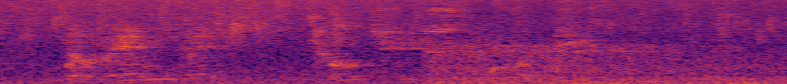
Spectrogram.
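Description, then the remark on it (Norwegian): Running tap water splashes steadily while dishes are washed at home in an apartment on a Tuesday morning by someone listening to an audiobook, with faint clinks and a soft voice murmuring in the background, continuous throughout. “Mens hun tar oppvasken og hører på lydbok hjemme i leiligheten”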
